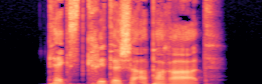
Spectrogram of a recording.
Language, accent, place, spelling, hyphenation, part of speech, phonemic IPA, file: German, Germany, Berlin, textkritischer Apparat, text‧kri‧ti‧scher Ap‧pa‧rat, noun, /ˈtɛkstkʁɪtɪʃɐ apaˌʁaːt/, De-textkritischer Apparat.ogg
- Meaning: critical apparatus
